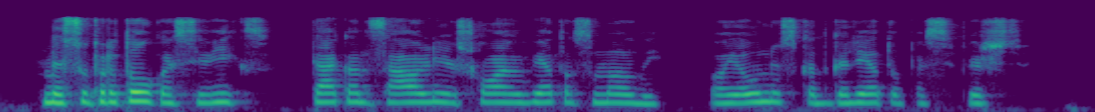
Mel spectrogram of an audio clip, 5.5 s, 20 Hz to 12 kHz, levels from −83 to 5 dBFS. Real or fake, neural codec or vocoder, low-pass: fake; codec, 16 kHz, 4 kbps, FunCodec, trained on LibriTTS, 50 frames a second; 7.2 kHz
